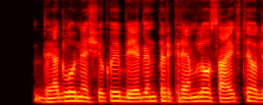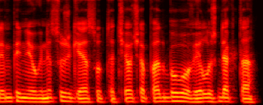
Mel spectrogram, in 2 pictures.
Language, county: Lithuanian, Marijampolė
